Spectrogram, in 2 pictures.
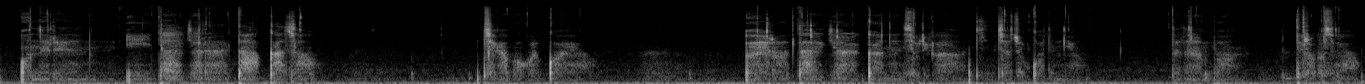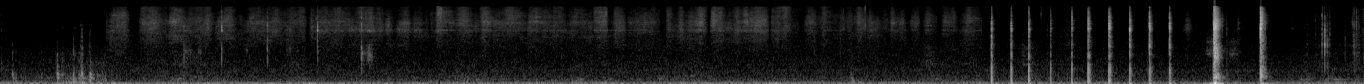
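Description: Soft close-up whispering, then near the end a quick run of about ten sharp taps: eggshells being cracked by knocking the eggs together.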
